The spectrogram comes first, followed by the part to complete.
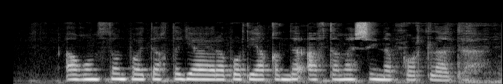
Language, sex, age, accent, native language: Uzbek, female, 25-34, Toshkent viloyati, Uzbek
